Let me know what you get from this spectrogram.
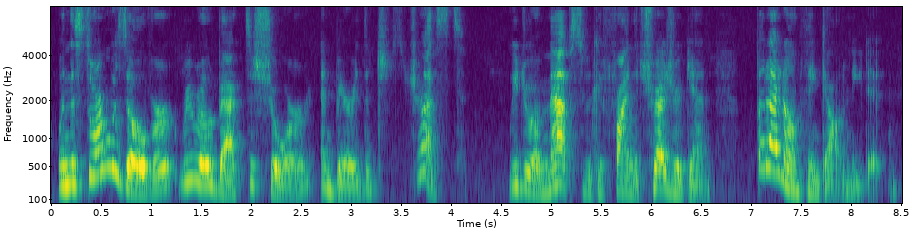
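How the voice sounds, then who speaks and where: A woman's voice: medium pitch, wildly swooping pitch, moderate pace, slightly rough. A woman speaking like a teacher at story time, explaining and narrating in an instructive, step-by-step way. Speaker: teacher reading a storybook and showing a craft. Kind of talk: read-aloud storytelling and casual how-to demonstration.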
